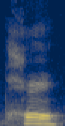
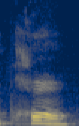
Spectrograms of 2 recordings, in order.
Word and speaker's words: prends: Je prends, on ne prononce pas le D ni le S. Tu prends, il prend, nous prenons, vous prenez, ils prennent.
